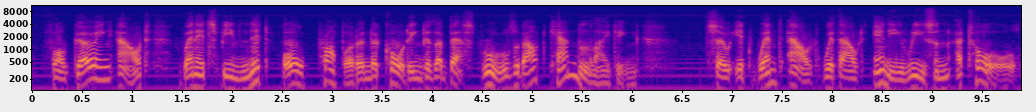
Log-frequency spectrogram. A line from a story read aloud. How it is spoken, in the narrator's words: decided firmly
